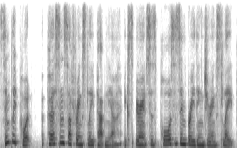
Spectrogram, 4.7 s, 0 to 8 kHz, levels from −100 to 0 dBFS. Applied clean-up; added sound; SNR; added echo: none; none; none; none.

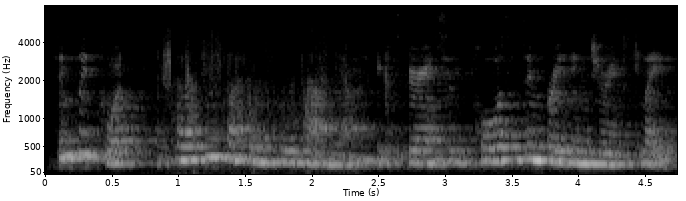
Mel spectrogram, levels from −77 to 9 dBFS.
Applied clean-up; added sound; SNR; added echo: neural separator model SepFormer DNS4.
